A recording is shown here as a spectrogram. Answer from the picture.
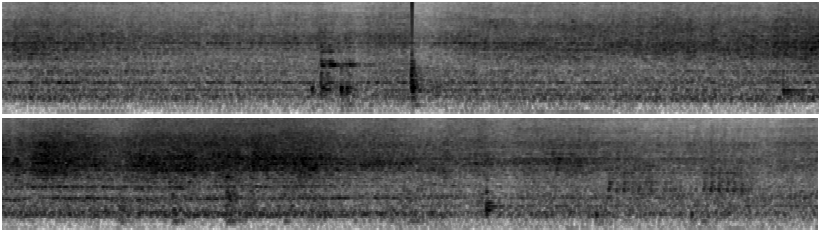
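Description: Onion-tomato masala sizzling as it fries in oil in an aluminium pressure cooker, stirred with a wooden spoon, with a few light knocks. It is being browned down (bhuna) with a splash of water, and the sizzle swells around the middle.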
